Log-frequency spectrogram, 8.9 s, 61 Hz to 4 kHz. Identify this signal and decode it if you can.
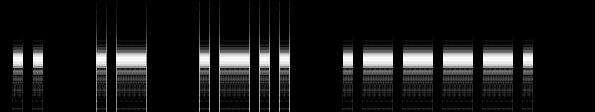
Morse code, heard as a keyed tone, about 8 wpm, spaced as for 6 wpm, 440 Hz. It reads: IAL'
